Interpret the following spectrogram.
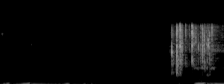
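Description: Near silence with a few faint ticks, then about three-quarters of the way through a sudden crinkling of a clear plastic bag as the wrapped bath bomb in it is handled.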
